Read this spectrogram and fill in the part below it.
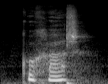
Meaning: cook, chef
- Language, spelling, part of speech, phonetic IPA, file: Czech, kuchař, noun, [ˈkuxar̝̊], Cs-kuchař.ogg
